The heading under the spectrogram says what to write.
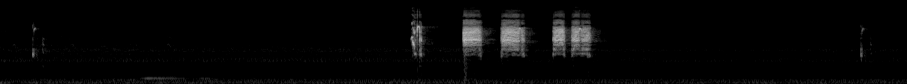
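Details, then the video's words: A Sindhi black francolin calls after a stretch of near silence and faint clicks: a brief sharp note, then four loud, grating, buzzy syllables in two pairs, followed again by quiet. "Kala Teetar ki awaz | Sindhi kala teetar ki awaz"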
